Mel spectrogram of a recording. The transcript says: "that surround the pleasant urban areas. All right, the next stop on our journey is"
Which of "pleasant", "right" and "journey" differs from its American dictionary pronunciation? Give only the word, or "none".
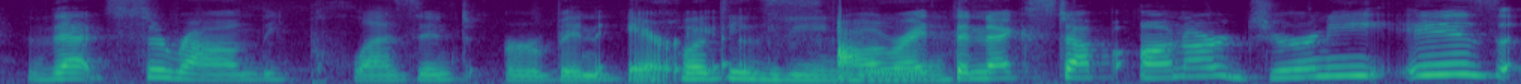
none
